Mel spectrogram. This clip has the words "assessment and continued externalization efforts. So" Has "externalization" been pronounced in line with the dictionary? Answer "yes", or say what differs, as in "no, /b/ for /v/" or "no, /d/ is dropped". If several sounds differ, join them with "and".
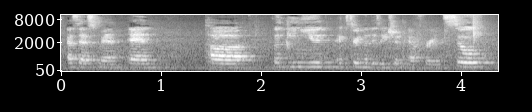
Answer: yes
